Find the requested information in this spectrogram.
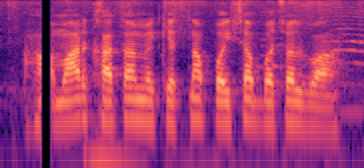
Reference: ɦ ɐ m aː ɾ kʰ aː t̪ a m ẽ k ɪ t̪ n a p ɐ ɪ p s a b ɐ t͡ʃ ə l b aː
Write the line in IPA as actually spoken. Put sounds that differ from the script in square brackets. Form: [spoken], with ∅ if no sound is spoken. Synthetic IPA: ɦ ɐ m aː ɾ kʰ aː t̪ a m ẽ k ɪ t̪ n a p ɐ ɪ [∅] s a b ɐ t͡ʃ ə l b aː

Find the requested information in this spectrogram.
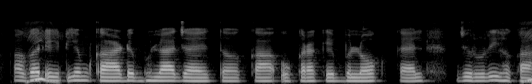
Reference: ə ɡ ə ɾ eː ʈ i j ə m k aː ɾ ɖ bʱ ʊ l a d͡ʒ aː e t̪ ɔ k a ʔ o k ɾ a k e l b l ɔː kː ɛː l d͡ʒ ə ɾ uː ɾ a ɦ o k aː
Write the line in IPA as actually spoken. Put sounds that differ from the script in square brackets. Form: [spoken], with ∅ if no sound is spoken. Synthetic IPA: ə ɡ ə ɾ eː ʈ i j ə m k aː ɾ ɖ bʱ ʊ l a d͡ʒ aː e t̪ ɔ k a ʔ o k ɾ a k e [∅] b l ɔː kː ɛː l d͡ʒ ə ɾ uː ɾ [i] ɦ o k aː

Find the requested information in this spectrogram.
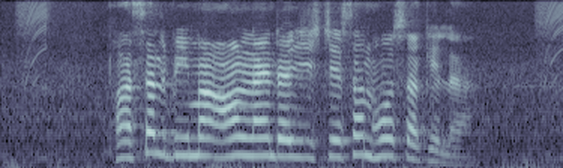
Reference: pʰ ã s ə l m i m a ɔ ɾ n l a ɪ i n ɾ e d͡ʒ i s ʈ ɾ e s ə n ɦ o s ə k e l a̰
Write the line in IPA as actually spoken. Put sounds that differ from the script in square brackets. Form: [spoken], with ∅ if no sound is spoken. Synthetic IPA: pʰ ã s ə l [b] i m a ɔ [∅] n l a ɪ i n ɾ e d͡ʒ i s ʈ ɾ e s ə n ɦ o s ə k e l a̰

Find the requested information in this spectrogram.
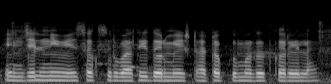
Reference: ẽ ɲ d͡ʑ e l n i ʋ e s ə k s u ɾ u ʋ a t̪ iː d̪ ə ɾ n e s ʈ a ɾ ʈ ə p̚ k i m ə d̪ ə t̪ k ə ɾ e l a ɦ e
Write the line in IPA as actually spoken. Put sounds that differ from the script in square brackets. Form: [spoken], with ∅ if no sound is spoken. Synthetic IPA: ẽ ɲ d͡ʑ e l n i ʋ e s ə k s u ɾ u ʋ a t̪ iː d̪ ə ɾ [m] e s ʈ a ɾ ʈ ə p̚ k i m ə d̪ ə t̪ k ə ɾ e l a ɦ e

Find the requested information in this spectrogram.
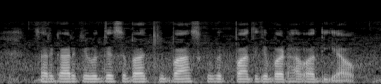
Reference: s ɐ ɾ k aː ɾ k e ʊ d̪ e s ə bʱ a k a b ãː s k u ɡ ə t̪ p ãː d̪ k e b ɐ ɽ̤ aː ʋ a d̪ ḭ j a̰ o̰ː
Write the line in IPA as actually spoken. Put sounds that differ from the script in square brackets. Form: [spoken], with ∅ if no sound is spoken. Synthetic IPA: s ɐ ɾ k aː ɾ k e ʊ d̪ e s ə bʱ a k [i] b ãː s k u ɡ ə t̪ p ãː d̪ k e b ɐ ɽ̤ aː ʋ a d̪ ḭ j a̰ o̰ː

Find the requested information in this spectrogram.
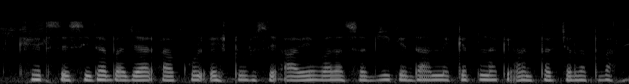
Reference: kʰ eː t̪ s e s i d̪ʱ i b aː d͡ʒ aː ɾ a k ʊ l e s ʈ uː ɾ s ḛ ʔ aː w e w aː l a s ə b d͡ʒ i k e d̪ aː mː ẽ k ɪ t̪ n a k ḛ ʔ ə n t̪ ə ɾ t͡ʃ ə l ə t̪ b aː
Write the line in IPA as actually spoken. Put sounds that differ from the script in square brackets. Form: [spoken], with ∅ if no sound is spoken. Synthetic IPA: kʰ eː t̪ s e s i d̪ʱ [a] b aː d͡ʒ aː ɾ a k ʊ l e s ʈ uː ɾ s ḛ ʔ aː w e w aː l a s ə b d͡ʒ i k e d̪ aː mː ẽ k ɪ t̪ n a k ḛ ʔ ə n t̪ ə ɾ t͡ʃ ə l ə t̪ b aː

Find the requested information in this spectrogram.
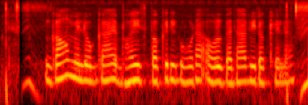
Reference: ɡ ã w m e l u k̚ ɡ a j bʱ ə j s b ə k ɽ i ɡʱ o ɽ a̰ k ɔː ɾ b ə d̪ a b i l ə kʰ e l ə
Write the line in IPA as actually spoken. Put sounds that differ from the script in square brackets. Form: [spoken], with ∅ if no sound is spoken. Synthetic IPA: ɡ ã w m e l [o] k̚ ɡ a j bʱ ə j s b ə k [ɾ] i ɡʱ o ɽ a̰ [ʔ] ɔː ɾ [ɡ] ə d̪ a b i [ɾ] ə kʰ e l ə

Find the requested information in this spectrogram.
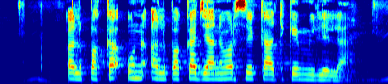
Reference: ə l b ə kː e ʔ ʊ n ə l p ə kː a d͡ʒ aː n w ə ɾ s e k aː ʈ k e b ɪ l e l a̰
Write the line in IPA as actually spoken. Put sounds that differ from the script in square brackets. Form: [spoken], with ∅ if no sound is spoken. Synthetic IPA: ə l [p] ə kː [a] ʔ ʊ n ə l p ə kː a d͡ʒ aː n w ə ɾ s e k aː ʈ k e [m] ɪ l e l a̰

